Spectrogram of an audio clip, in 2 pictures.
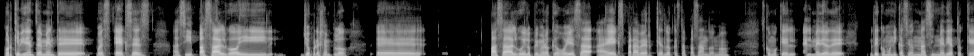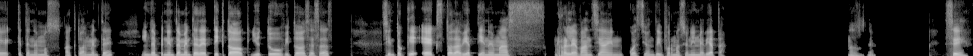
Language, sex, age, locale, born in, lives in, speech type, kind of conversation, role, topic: Spanish, male, 35-39, es-MX, Mexico, Mexico, conversation, unstructured, none, ¿Crees que los medios de comunicación dicen la verdad o manipulan la información?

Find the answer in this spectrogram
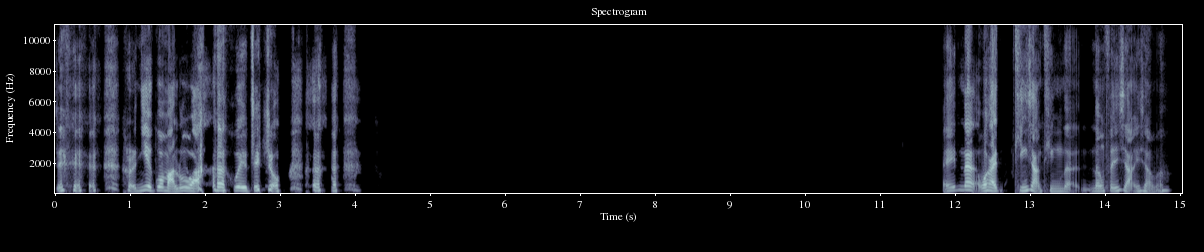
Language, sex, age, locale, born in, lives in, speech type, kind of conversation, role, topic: Chinese, female, 35-39, zh-CN, United States, United States, conversation, podcast, host, 你能分享一下家庭聚会中那些不易察觉的期待和压力吗？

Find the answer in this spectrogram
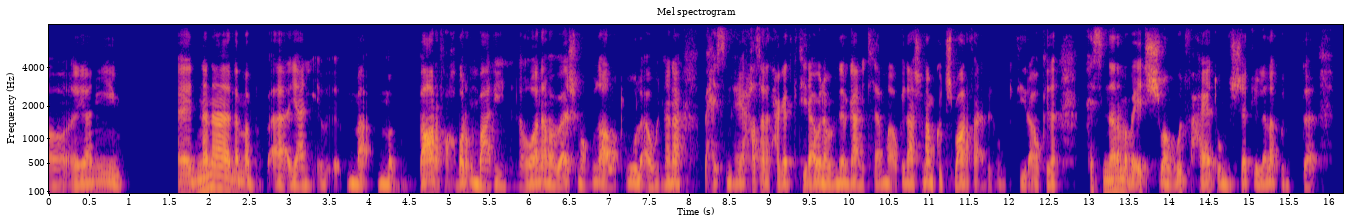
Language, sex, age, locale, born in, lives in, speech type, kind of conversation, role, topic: Arabic, male, 30-34, ar-EG, Egypt, Germany, conversation, advice, user, إزاي أقدر ألاقي وقت لعلاقاتي وأصحابي مع إن جدولي زحمة؟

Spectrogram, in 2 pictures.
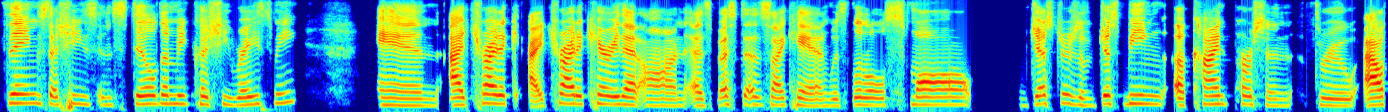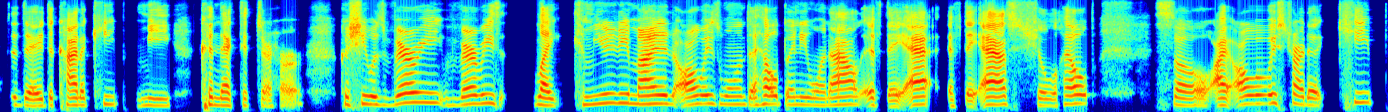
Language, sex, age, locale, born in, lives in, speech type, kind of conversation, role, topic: English, other, 50-54, en-US, United States, United States, conversation, unstructured, none, What personal rituals, stories, or traditions help you honor and keep your loved ones' memories alive?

